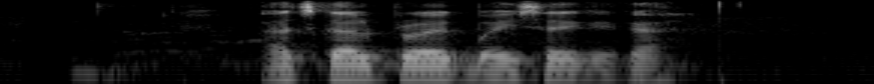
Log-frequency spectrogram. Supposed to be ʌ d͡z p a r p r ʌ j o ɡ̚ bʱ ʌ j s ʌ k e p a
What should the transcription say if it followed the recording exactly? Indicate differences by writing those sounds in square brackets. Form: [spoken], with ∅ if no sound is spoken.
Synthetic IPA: [a] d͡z [k] a [l] p r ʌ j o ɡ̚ bʱ ʌ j s ʌ k e [k] a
